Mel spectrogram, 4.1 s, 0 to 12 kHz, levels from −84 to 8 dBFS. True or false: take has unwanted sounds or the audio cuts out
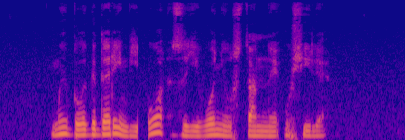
true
